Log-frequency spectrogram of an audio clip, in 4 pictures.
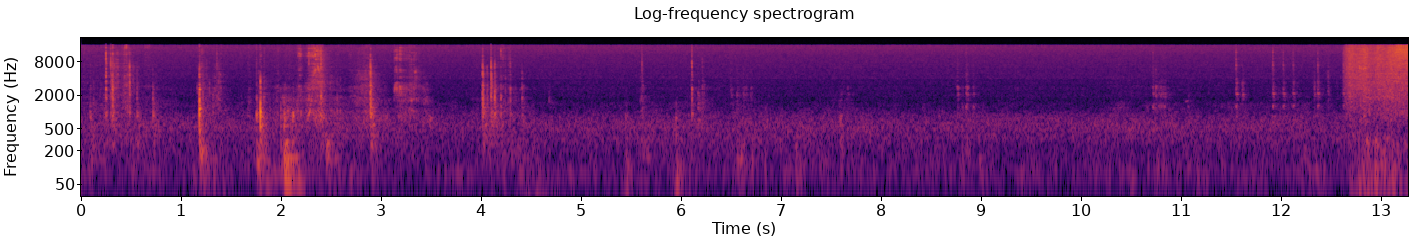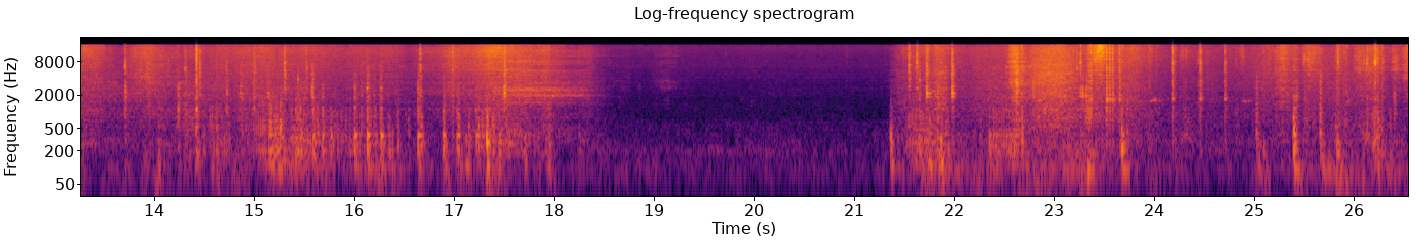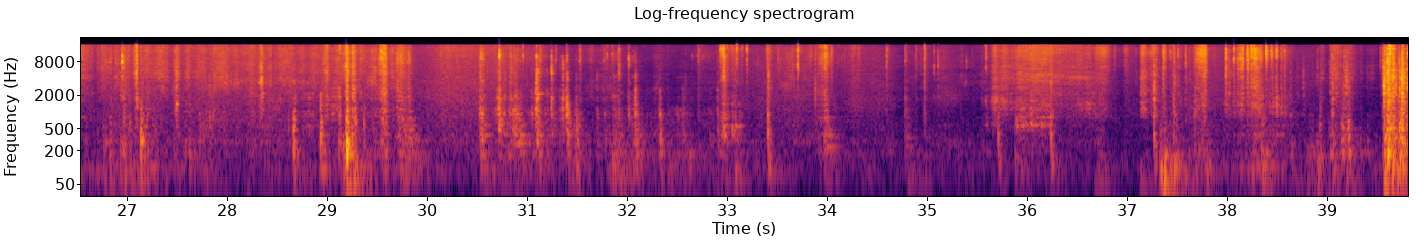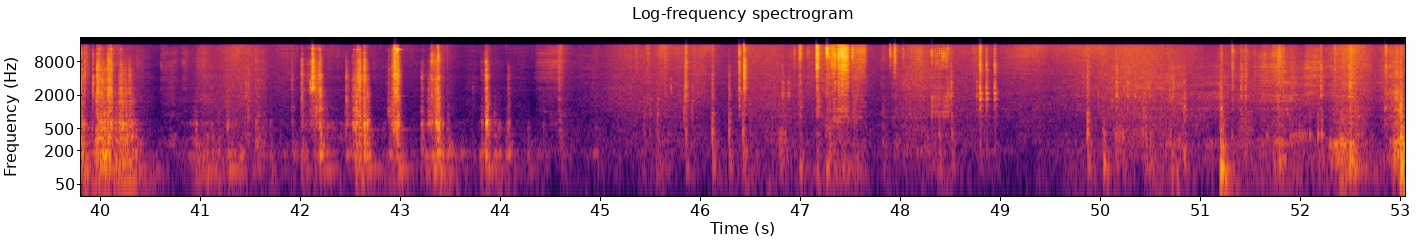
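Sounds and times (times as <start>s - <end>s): rustling: 12.6s - 18.6s, 21.4s - 42.4s, 43.0s - 53.0s.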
